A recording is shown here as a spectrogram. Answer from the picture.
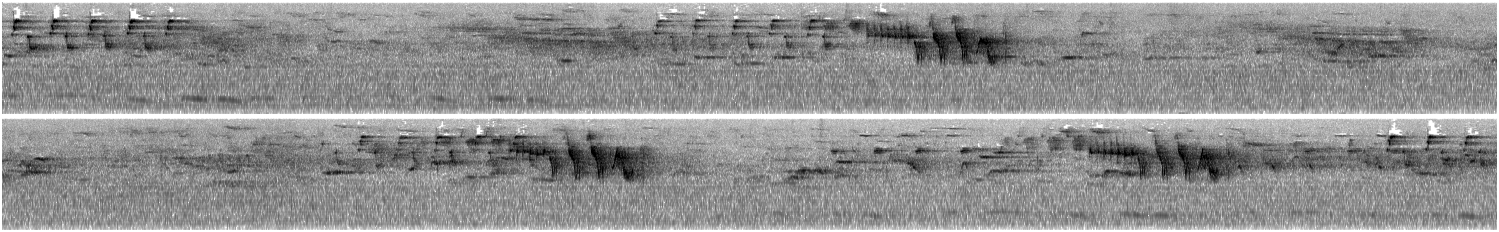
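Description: A songbird singing short phrases of rapid, high-pitched notes ending in quick trills, repeated several times with pauses of a few seconds between them, over a faint outdoor background hiss.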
